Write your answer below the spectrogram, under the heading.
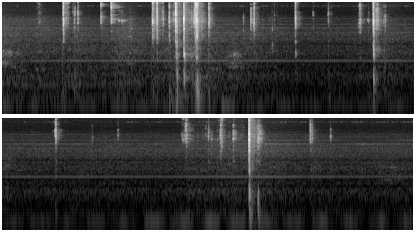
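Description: Typing on a computer keyboard: scattered keystrokes, a quick run of them about two seconds in and another small cluster near six and a half seconds, thinning out near the end, over a faint steady hum.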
